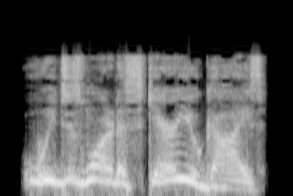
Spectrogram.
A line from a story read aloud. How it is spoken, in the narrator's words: he gasps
